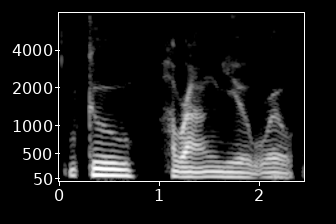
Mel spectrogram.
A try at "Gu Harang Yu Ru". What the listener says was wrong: Did you just keep adding syllables there? Extra syllables.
